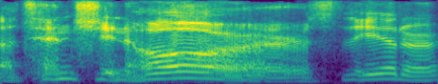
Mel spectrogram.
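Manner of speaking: very slow, every word stretched out. Announcing the start of Attention Horrors Theater: talking like Vincent Price. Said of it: "starting to talk like Vincent Price now".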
